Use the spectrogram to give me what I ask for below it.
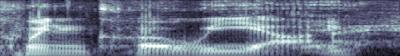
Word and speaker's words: Quinque Viae: The Quinque Viae. There it is, the Quinque Viae. Even though it's spelled with a V, in Latin, V is W, like the German.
